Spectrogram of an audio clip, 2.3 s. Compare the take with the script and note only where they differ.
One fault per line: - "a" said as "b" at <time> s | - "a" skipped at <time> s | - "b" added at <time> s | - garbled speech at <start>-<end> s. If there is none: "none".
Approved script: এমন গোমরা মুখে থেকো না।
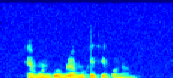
none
